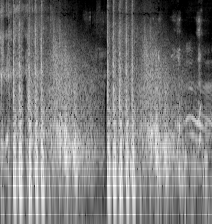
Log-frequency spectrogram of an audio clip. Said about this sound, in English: Shots fired. Shots fired.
